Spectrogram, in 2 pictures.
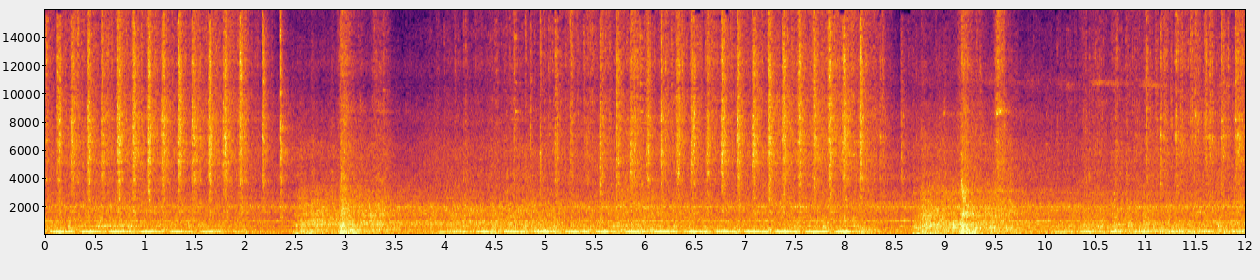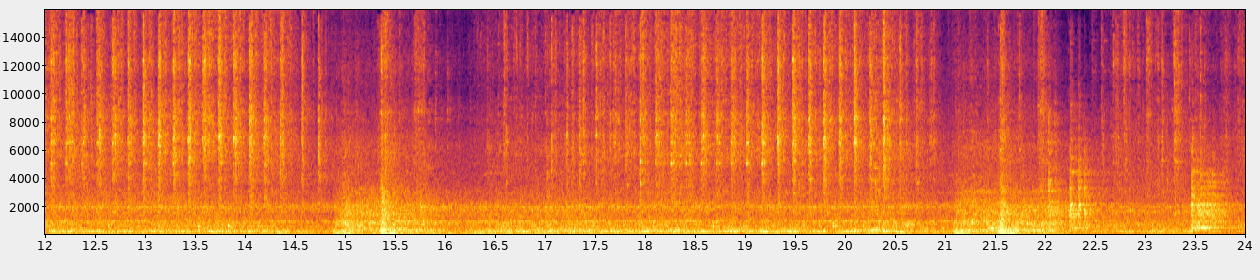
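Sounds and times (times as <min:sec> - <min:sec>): weaving machine humming and clattering: 0:00.0 - 0:24.0
heavy machine clank: 0:20.0 - 0:24.0.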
